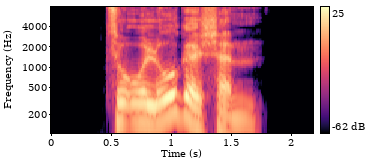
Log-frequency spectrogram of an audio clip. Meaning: strong dative masculine/neuter singular of zoologisch
- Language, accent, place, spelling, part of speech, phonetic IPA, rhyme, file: German, Germany, Berlin, zoologischem, adjective, [ˌt͡sooˈloːɡɪʃm̩], -oːɡɪʃm̩, De-zoologischem.ogg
